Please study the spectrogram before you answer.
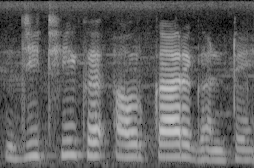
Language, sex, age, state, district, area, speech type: Hindi, female, 45-60, Uttar Pradesh, Mau, rural, read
